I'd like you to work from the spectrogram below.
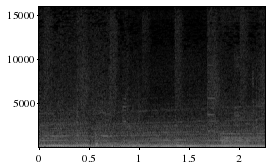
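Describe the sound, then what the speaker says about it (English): Audi TT Cup race car in Gran Turismo Sport, a loud close engine roar with tonal drone shifting pitch, mixed with tire squeal and other cars around it. "Guess that Audi TT Cup car is definitely quite going in for it"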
